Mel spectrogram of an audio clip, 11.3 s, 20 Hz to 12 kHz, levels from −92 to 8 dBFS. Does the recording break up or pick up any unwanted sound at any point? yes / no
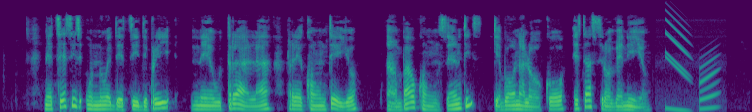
yes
